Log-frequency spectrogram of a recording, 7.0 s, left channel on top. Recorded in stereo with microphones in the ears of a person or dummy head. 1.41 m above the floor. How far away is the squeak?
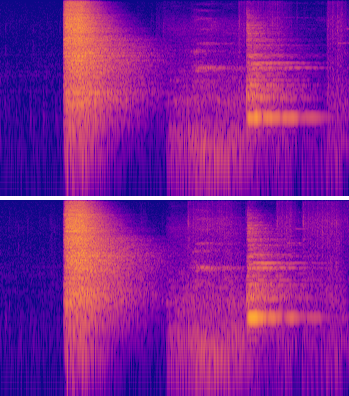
About 0.7 m.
